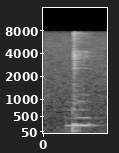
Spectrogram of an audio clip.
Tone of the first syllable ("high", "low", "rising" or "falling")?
high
